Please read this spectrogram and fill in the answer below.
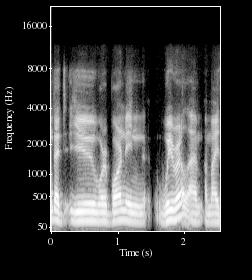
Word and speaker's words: Wirral: Because I'm seeing that you were born in Wirral.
